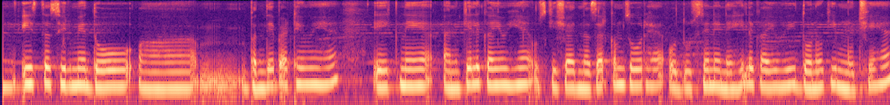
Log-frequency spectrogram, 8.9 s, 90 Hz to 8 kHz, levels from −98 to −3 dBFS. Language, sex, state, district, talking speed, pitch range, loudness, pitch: Hindi, female, Delhi, New Delhi, 200 wpm, 195-220 Hz, -15 LUFS, 210 Hz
